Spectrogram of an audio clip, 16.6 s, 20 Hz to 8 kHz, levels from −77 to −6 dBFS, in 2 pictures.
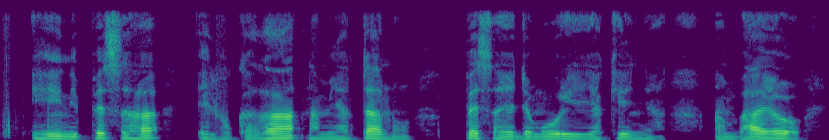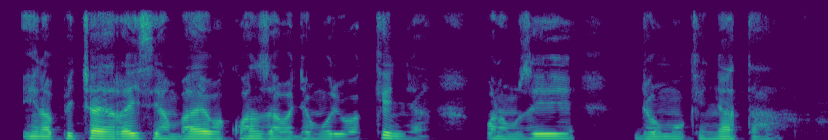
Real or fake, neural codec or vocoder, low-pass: real; none; 7.2 kHz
